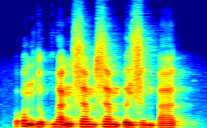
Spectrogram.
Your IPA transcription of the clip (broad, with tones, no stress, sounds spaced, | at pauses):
ʔ ɔ̰˧˨ ŋ ɗ o̰˧˨ k w a̰˧˥ ŋ s a˧ m s a˧ m ʔ ə̰˧˨ j z ə̤˨˩ m ʔ a˨˩ t̚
